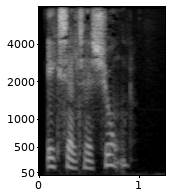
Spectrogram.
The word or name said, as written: eksaltation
